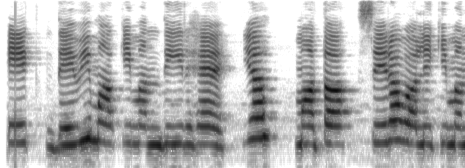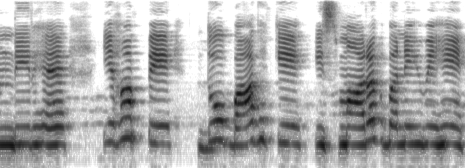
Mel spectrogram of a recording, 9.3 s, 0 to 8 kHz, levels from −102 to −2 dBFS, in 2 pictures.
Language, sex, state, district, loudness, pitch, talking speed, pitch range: Hindi, female, Bihar, Saran, -18 LUFS, 310 Hz, 135 wpm, 295-325 Hz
